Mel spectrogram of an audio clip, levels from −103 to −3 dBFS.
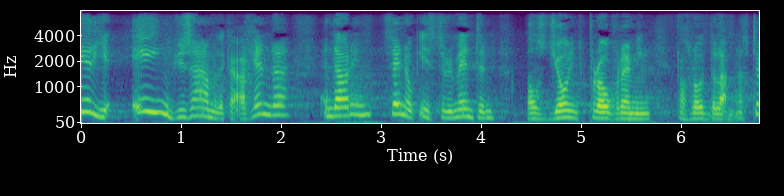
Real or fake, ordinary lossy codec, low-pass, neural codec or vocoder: fake; none; 7.2 kHz; codec, 16 kHz in and 24 kHz out, 1 kbps, XY-Tokenizer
